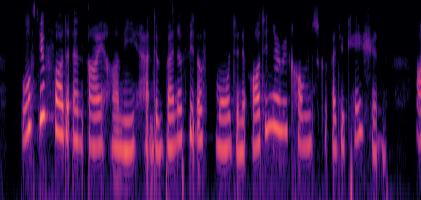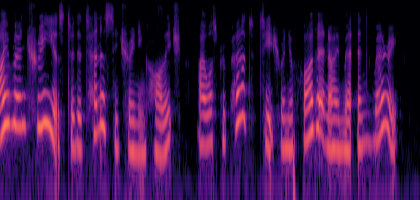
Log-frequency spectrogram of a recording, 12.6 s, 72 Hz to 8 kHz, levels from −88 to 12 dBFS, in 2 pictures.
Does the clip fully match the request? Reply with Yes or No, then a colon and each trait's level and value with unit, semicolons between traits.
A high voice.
Yes: very high, 275 Hz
